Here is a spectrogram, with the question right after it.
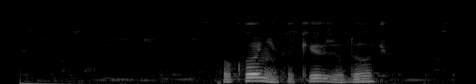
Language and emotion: Russian, sad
